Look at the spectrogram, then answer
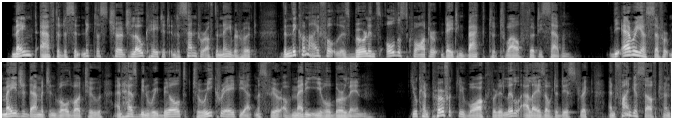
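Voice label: German English, male, narration; accent of germany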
